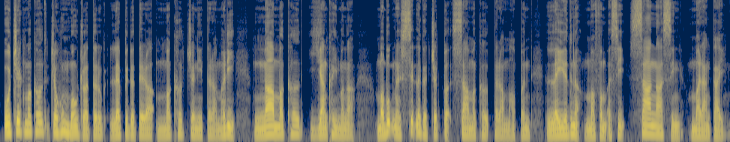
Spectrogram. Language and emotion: Manipuri, neutral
